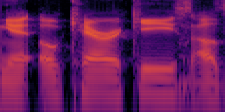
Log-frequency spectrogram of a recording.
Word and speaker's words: Okereke: So I guess their biggest signing was Bobby Okereke from Indy. Okereke. Okereke. Okay. I am terrible at pronouncing names.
